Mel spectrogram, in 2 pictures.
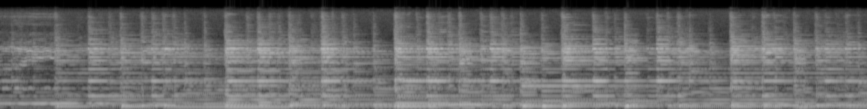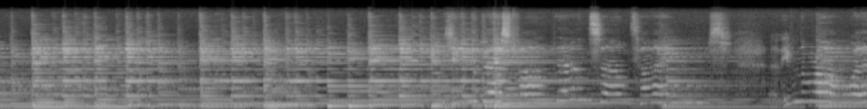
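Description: Acoustic guitar strumming chords in an instrumental break, with no singing over it. The playing eases off and gets quieter a few seconds before the end, where the voice comes back in.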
